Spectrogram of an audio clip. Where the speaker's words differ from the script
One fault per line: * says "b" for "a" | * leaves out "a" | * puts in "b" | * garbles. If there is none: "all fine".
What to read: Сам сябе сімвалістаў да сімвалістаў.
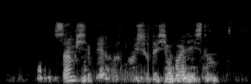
* says "адносіў" for "сімвалістаў"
